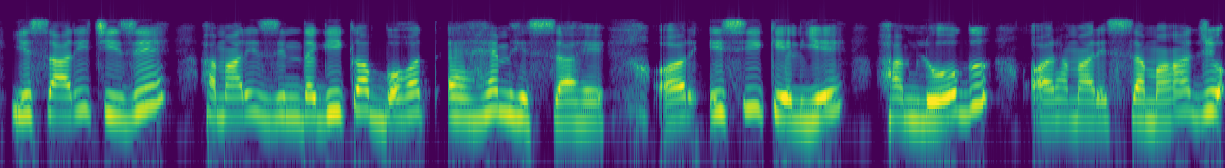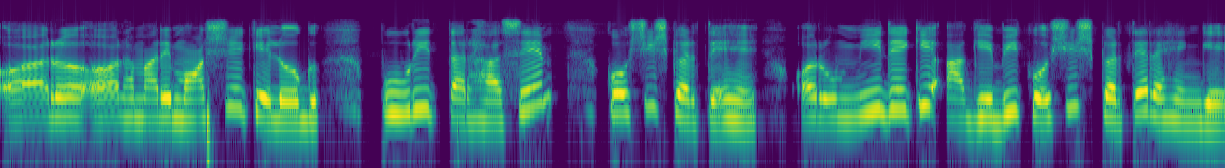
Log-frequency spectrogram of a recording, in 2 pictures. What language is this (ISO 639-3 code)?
urd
